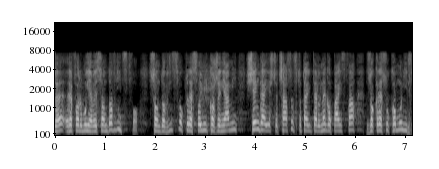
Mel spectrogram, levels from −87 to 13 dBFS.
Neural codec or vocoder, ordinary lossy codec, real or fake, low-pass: none; none; real; 7.2 kHz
